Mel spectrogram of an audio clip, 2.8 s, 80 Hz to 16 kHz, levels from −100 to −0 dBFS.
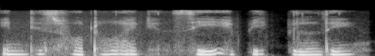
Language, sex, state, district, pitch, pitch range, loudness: English, female, Arunachal Pradesh, Longding, 215 Hz, 200-220 Hz, -17 LUFS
